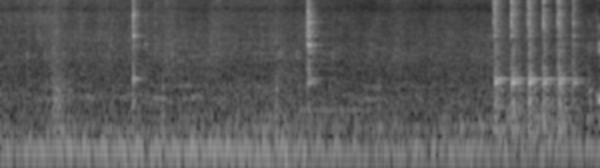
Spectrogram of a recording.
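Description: Pav bhaji vegetables mixed with ginger garlic paste and salt in a pan, a soft sizzle under sharp spoon clinks and knocks against metal, ending in a quick burst of rapid rhythmic taps, close by with no voices.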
